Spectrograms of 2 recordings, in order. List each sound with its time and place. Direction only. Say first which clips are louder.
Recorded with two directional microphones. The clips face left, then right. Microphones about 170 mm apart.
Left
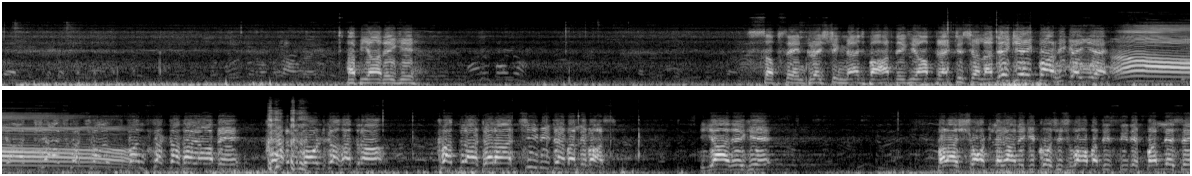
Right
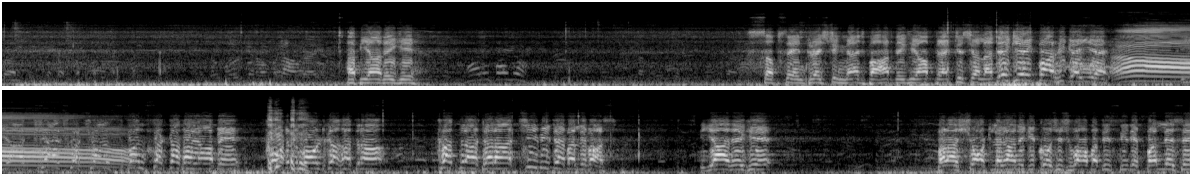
3.4 s speech: even; centre (ahead or behind)
7.4 s a man's voice: even; 5° left (ahead or behind)
11.1 s speech: even; 15° right (ahead or behind)
12.4 s music: even; 10° right (ahead or behind)
13.1 s speech: even; centre (ahead or behind)
14.0 s a sound: even; 20° right (ahead or behind)
15.0 s a man's voice: even; centre (ahead or behind)
21.2 s speech: left 1 dB; 5° left (ahead or behind)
